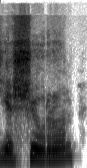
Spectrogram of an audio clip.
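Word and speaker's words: ישו: and it makes an ooh sound. The in the maseretic text they place the kubut's vowel marker underneath this letter so that we would know how to interpret this properly to not only pronounce it as Yeshu, but that it would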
